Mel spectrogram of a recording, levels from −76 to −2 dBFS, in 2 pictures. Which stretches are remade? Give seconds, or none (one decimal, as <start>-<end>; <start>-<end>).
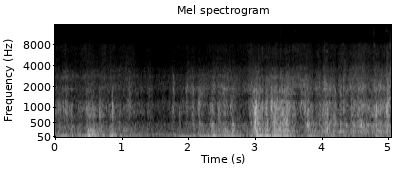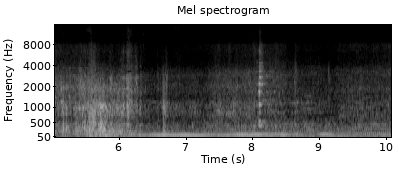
0.0-4.7; 6.6-10.1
